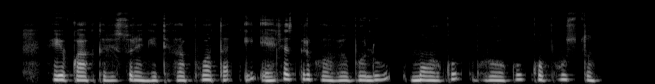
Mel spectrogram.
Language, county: Lithuanian, Kaunas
